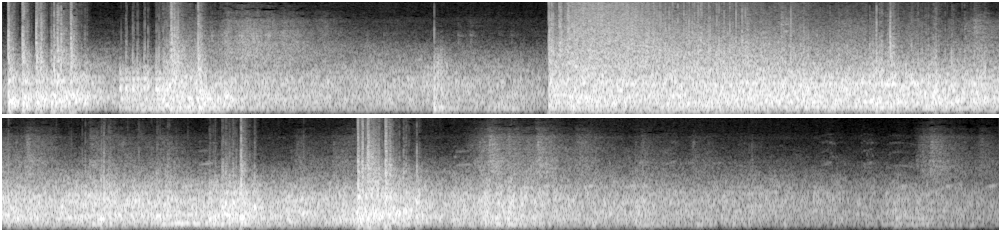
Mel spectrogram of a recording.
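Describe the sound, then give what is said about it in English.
Explosions and heavy fire from massive US airstrikes on Iraq during the Shock and Awe opening of the invasion: a dense, sustained roar broken by several abrupt, sharp blasts. “the U.S. began its invasion and occupation of Iraq with massive airstrikes across the country in an operation called Shock and Awe.”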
